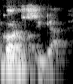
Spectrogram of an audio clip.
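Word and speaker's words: Corsica: Si la penúltima sílaba es breve, el acento se va una más para atrás, como en Córsica.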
